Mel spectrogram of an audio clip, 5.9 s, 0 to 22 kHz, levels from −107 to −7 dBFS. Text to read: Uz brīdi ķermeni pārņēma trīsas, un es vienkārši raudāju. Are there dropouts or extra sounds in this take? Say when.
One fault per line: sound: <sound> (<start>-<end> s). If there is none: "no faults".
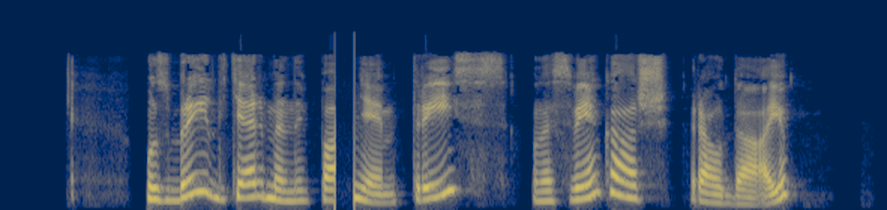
sound: dropout (2.2-2.4 s)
